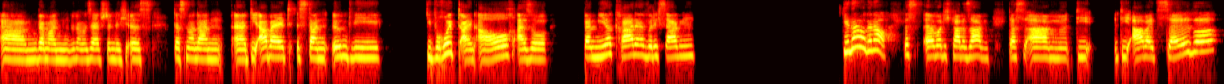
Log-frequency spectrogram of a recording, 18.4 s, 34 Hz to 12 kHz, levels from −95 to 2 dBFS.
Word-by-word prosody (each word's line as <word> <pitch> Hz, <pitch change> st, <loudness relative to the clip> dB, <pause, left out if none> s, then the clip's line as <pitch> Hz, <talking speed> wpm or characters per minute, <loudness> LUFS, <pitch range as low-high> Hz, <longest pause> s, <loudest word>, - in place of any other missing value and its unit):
ähm, 190 Hz, -1 st, 0 dB
wenn 200 Hz, -1 st, +2 dB
man 190 Hz, -1 st, -4 dB
wenn 190 Hz, -, -10 dB
man 190 Hz, -, -7 dB
selbstständig 195 Hz, -1 st, -4 dB
ist, 200 Hz, 0 st, -4 dB, 0.3 s
dass 210 Hz, 0 st, -3 dB
man 205 Hz, -1 st, -3 dB
dann 195 Hz, -1 st, 0 dB
äh, 190 Hz, 0 st, +2 dB
die 200 Hz, -, -2 dB
Arbeit 225 Hz, -1 st, +6 dB
ist 215 Hz, +1 st, -7 dB
dann 210 Hz, -1 st, +3 dB
irgendwie 215 Hz, -2 st, -3 dB, 0.7 s
die 225 Hz, -, -3 dB
beruhigt 250 Hz, +9 st, +2 dB
einen 190 Hz, 0 st, +3 dB
auch. 220 Hz, +7 st, +2 dB
Also, 195 Hz, 0 st, 0 dB, 0.6 s
bei 225 Hz, -1 st, +3 dB
mir 240 Hz, +5 st, -1 dB
grade 255 Hz, -1 st, +2 dB
würde 235 Hz, 0 st, -2 dB
ich 235 Hz, -, -12 dB
sagen 240 Hz, +2 st, +1 dB, 2.2 s
Genau, 425 Hz, +7 st, +4 dB
genau. 355 Hz, +1 st, +2 dB, 0.3 s
Das, 265 Hz, 0 st, -7 dB
äh, 235 Hz, +1 st, +4 dB
wollte 250 Hz, -1 st, -3 dB
ich 240 Hz, -, -12 dB
grade 230 Hz, -2 st, +1 dB
sagen, 230 Hz, -2 st, +1 dB, 0.3 s
dass, 225 Hz, 0 st, -4 dB
ähm, 220 Hz, -1 st, 0 dB
die 225 Hz, -2 st, -10 dB, 0.3 s
die 215 Hz, +1 st, -8 dB
Arbeit 220 Hz, 0 st, +3 dB
selber 305 Hz, +10 st, +1 dB
220 Hz, 135 wpm, -20 LUFS, 200-235 Hz, 2.2 s, Arbeit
